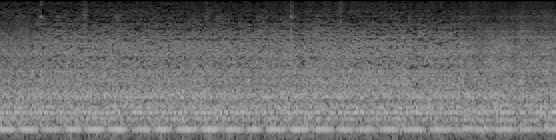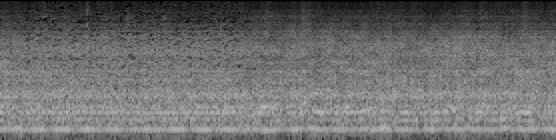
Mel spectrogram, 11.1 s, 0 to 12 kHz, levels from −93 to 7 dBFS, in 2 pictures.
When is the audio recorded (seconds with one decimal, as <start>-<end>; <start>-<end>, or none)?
0.0-4.6; 5.8-8.0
